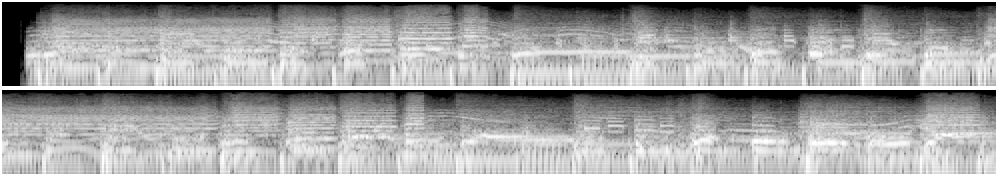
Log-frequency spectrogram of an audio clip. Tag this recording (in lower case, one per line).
music
swing music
